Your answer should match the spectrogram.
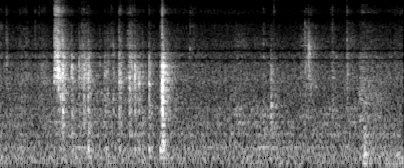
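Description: Plastic soda bottle being handled, making a quick run of light clicks and taps for about a second, then a couple of faint ticks.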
